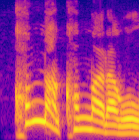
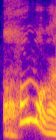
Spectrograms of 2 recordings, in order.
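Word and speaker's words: comma: 그래서 우리가 콤마라고 하는데, 영어에서는 자음 두 자가 있으면 소리 한 번만 냅니다. 그래서 한 번만 내기 때문에 요거는 코고요. 자음 한 번만 내십시오. 앞에 거 내지 말고요. 요거를 한 번만, 미음에다가 요거를 어서 하면은 코머가 됩니다.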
